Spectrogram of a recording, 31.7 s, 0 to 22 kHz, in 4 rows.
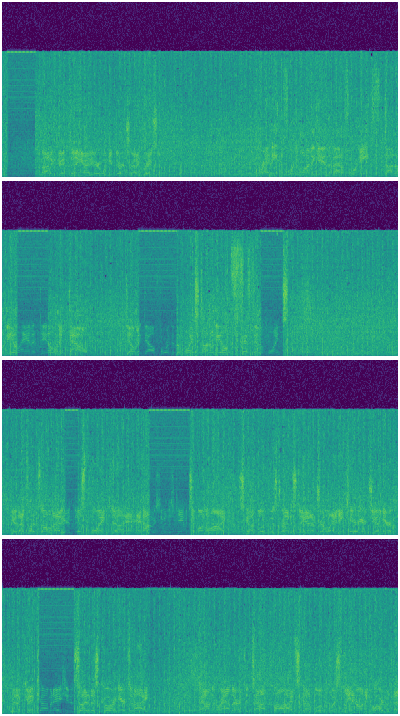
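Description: Dirt late model race cars running laps on a dirt oval, their V8 engines blending into one dense noise. The sound track drops out briefly several times.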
